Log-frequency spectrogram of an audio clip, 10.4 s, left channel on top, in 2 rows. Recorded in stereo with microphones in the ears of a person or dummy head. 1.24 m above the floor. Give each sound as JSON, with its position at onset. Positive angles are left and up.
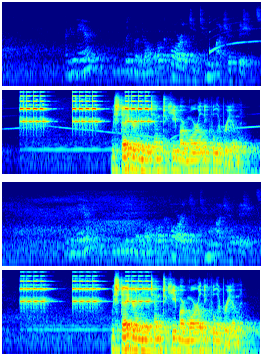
{"t": 1.3, "sound": "a woman speaking", "side_deg": -5, "distance_m": 2.5}
{"t": 2.6, "sound": "a man speaking", "side_deg": 5, "distance_m": 2.0}
{"t": 5.5, "sound": "an alarm", "side_deg": 20, "distance_m": 1.2}
{"t": 7.4, "sound": "a man speaking", "side_deg": -15, "distance_m": 0.9}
